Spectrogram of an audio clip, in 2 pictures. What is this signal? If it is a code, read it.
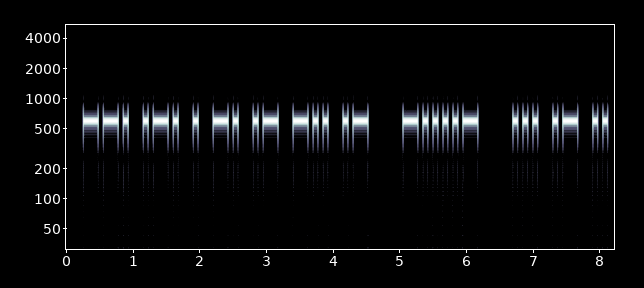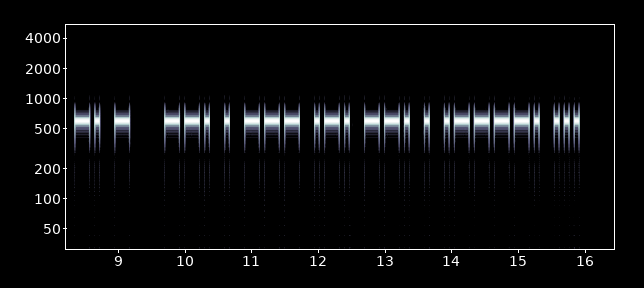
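Morse code, heard as a keyed tone, about 16 wpm, 600 Hz. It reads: GRENADA - SAINT GEORGE'S
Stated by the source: CW practice of national capitals at 16 words per minute, from ON6ZQ.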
